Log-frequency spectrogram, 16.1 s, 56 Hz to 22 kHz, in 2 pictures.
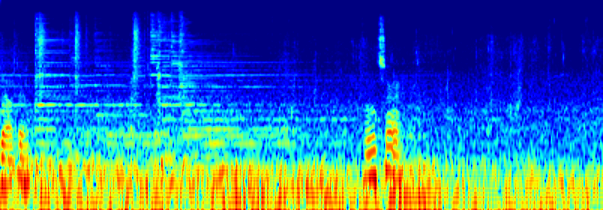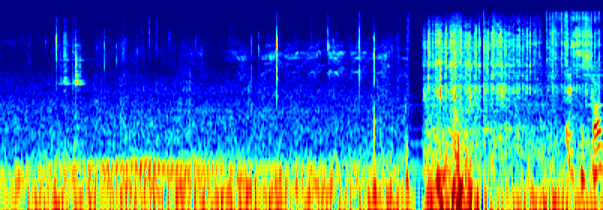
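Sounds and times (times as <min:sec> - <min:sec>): low outdoor rumble: 0:00.0 - 0:16.0
fishing reel clicking: 0:13.7 - 0:15.6.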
